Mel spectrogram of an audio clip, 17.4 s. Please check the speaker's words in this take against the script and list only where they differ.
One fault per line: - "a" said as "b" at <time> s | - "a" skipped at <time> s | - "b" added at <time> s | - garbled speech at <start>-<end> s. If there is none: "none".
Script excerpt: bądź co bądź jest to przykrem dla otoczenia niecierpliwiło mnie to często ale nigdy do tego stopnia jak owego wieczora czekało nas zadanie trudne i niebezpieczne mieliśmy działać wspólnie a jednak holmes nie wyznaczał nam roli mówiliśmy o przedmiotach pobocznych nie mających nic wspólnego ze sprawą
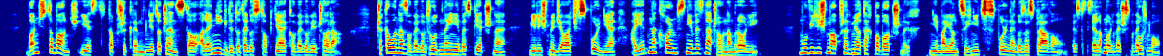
- "dla otoczenia niecierpliwiło" skipped at 2.2 s
- "zadanie" said as "owego" at 6.1 s
- garbled speech at 16.1-17.4 s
